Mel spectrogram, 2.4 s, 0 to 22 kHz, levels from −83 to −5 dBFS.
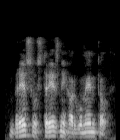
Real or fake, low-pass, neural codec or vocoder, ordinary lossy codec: real; 7.2 kHz; none; none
